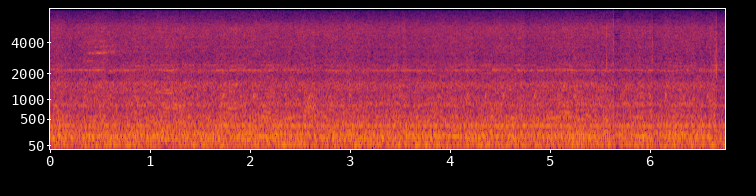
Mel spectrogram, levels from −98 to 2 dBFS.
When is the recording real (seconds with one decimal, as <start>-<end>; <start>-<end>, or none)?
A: 0.0-3.1; 4.6-6.8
